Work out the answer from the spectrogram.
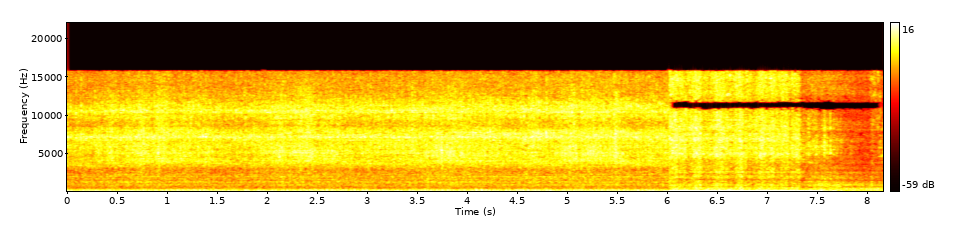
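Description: Supercharged V8 of a Cadillac CTS-V drag car idling steadily, briefly louder about six seconds in.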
